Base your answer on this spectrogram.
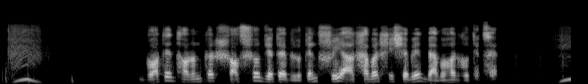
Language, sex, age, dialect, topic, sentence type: Bengali, male, 18-24, Western, agriculture, statement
